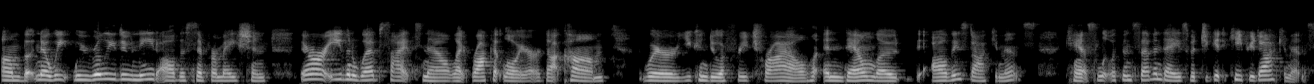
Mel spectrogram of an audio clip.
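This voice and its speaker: At a fairly quick pace, a woman speaks in a medium pitch with ordinary pitch variation. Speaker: college instructor. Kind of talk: recorded lecture. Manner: fast; animated.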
